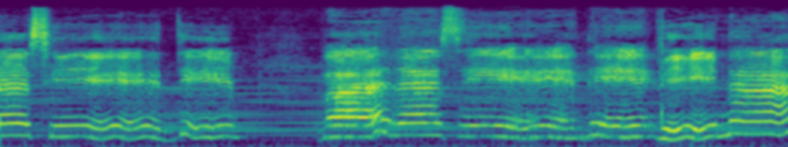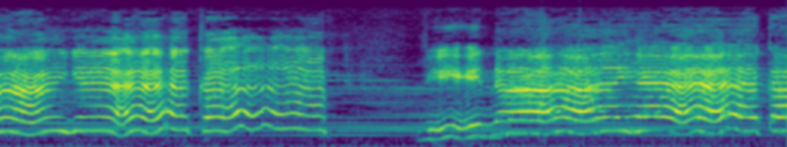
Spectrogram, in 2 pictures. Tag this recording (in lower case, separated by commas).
female speech, music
